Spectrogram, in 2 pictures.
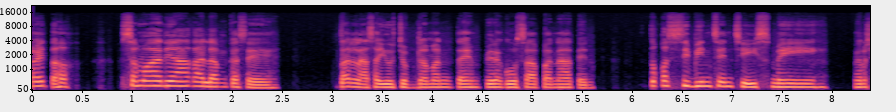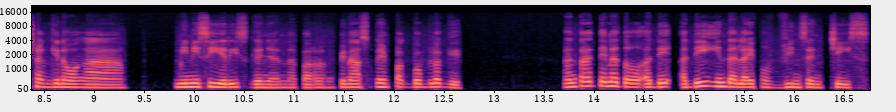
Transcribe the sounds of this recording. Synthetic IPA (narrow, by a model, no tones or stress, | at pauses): ʔoɪt̪o | sɐmɐŋanɐaːkɐʔlamkɐsɛ | t̪ot̪alnasɐjuːt͡ʃub̚nɐmant̪ɐɐŋpɪnɐɡuːʔʊsaːpɐnːaːt̪ɪn | ɛt̪okɐsɛsɪbinsɛnt̪̚t͡ʃejsmɐj | mɛːɾonʃɐŋɡɪnɐwaŋa | minɪsiːɾisɡɐɲanːɐpaːɾɐŋpɪnaːsok̚jʊŋpɐɡ̚bɐblaɡɛ | ʔɐŋt̪ɛt̪ɛnɐt̪o̞ʔɐd̪eʔɐd̪ejʔɪnd̪ɐlajfovːinsɛnt̪̚t͡ʃejs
